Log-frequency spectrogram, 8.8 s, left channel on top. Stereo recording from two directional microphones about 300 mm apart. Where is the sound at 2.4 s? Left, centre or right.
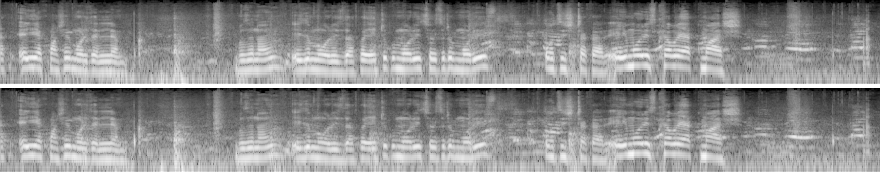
Centre.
